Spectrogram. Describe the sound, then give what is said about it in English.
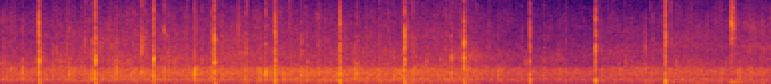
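Applause from a church audience: a dense, steady wash of clapping with sharp, evenly spaced louder claps standing out throughout. “For those of you who are in the room, would you please give our online and television audience a big hand?”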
